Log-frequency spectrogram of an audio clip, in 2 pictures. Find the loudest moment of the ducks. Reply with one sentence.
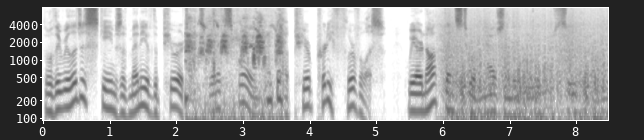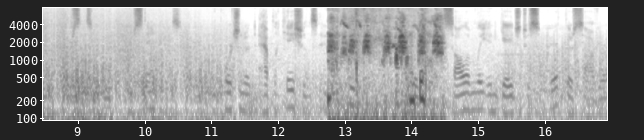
The volume of the ducks peaks at 14 seconds.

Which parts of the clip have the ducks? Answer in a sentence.
The ducks can be heard from 2.1 to 3.6 s and from 12.7 to 14.6 s.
